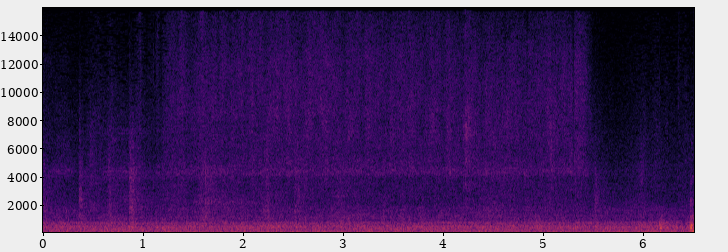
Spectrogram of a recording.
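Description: A felt eraser rubs and swishes across a chalkboard.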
